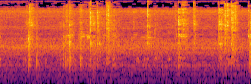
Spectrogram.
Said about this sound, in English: Add a cup. Tons of dishes here to get done, huh?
